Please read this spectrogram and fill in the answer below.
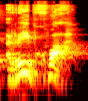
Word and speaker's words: Rebecca: Rebecca, said as Ribqua.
